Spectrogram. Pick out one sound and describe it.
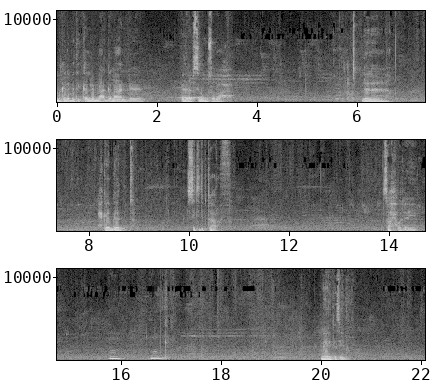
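A man speaks quietly and close by, in short phrases with pauses.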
